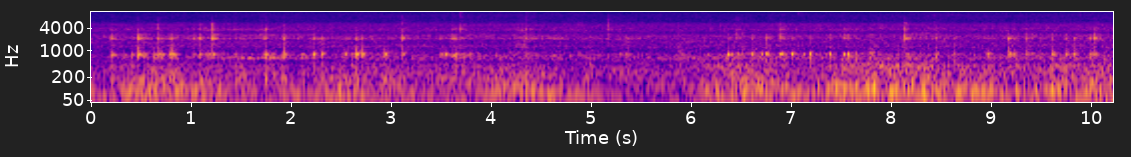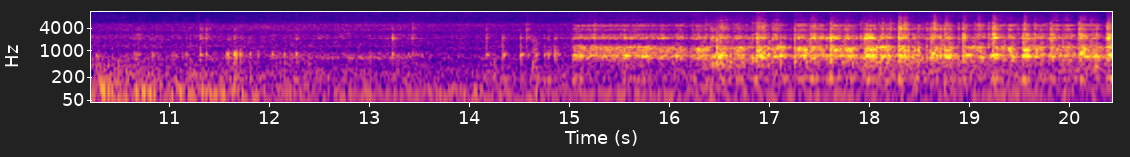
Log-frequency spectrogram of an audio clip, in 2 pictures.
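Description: BIX gas burner hissing under the Märklin 16051 model steam engine's boiler, with sizzling and small ticks as the boiler heats. About fifteen seconds in, a much louder sound with steady ringing tones and rapid clicking cuts in abruptly.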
